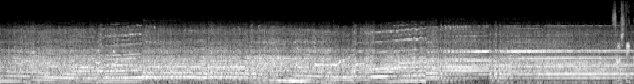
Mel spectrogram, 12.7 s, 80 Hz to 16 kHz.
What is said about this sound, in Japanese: 時速200キロでオーバーテイクを体験した後は240キロから一瞬で100キロ以下に減速。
